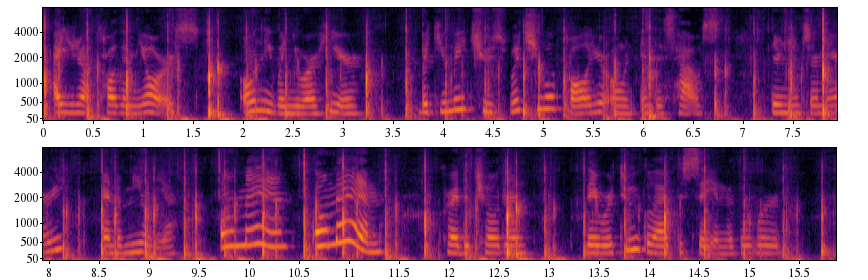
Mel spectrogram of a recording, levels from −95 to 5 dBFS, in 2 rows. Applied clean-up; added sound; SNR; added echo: none; Run; 2 dB; none.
